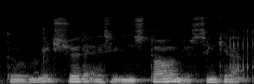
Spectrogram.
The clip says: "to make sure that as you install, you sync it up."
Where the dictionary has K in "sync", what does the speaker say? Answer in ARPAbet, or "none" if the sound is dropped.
K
